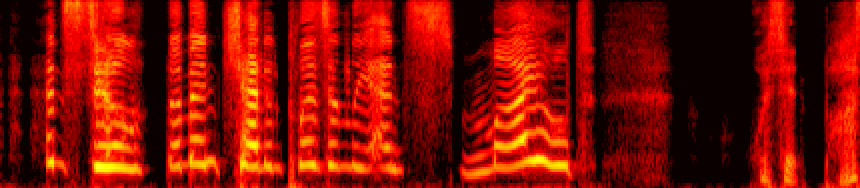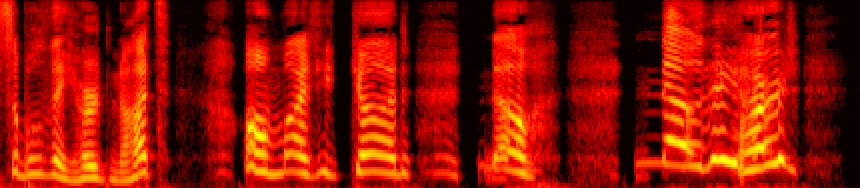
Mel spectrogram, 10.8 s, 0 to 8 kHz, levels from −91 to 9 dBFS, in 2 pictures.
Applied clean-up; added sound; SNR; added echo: none; none; none; none.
